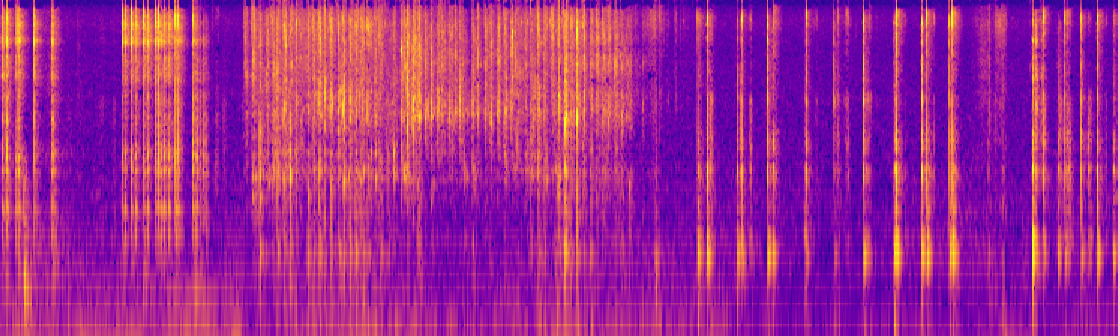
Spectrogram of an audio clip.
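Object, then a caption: Plastic bottle partly filled with sparkling water. Fingernails tap and scratch a small clear plastic bottle with a green screw cap, partly filled with fizzy water. Quick bright clicks open the clip, followed by several seconds of dense, hissy scratching. It ends with sharp, separate taps spaced out over the last six seconds.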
